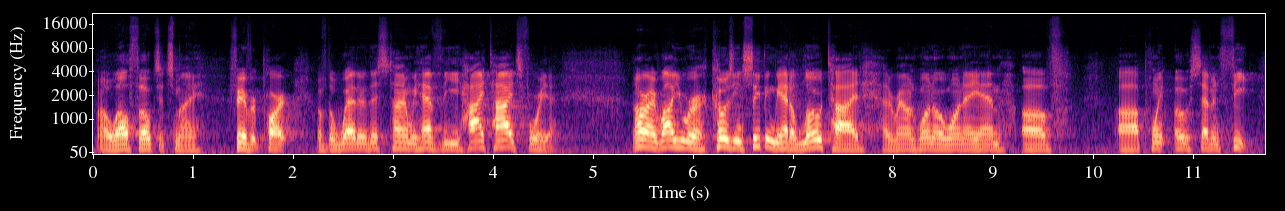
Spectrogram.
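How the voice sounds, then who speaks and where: This comic weather report comes from a young substitute presenter whose voice sits a little high and moves at a moderate pace. He clowns around, mocking himself with exaggerated seriousness.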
